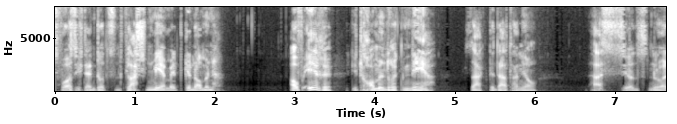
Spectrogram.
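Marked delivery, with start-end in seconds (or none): 2.9-4.8 higher, quickening alert; urgent exclamation. A narrator's reading. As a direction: call out the approaching danger, pitched up. D'Artagnan alarmed by approaching drums.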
